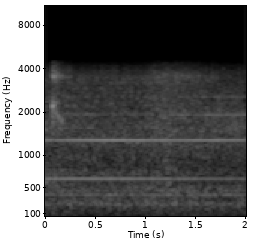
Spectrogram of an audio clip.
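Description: Faint, steady electrical hum with a higher whine above it from a powered-on Zeiss Humphrey Atlas corneal topographer.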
